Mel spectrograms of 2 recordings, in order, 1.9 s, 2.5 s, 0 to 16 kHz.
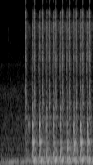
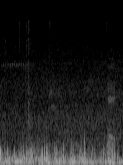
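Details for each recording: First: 1966 Jaguar E-Type OTS roadster, electric fuel pump pumping fresh gas through the system before the first start attempt in over half a century: fast, even ticking about eight clicks a second with no leaks; normal electric fuel pump ticking. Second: 1966 Jaguar E-Type roadster, ignition switched on for the first time to run the fuel pump: two loud horn blasts, one short and one held several seconds, sound by themselves. Cause not identified.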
